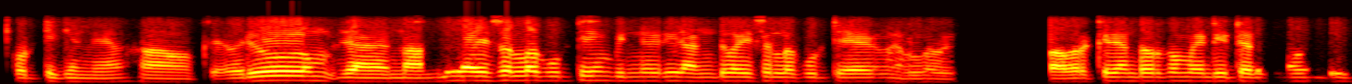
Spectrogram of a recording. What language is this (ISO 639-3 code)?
mal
